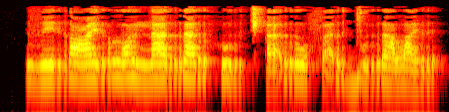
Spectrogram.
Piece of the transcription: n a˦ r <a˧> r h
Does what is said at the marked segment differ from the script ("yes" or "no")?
yes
